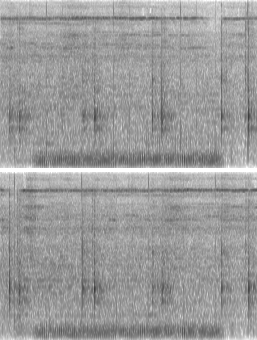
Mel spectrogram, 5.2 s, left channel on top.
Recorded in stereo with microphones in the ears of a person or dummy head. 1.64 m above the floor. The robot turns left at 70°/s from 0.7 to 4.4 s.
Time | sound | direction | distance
0.2 | an alarm clock | 50° right (ahead or behind) | 1.2 m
